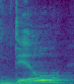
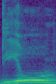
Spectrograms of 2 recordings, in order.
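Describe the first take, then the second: First: The vowel is a short 'ih' sound. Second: The vowel is a long 'ee' sound. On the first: "Dill, instead of saying deal" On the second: "instead of saying deal"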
